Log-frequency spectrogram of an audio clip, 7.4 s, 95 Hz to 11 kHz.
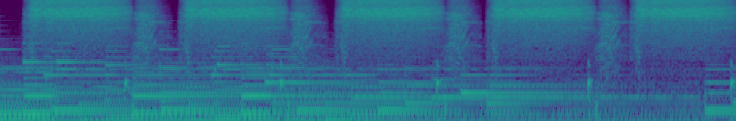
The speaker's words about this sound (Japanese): オッケー、セット完了。角度76度。 空気入れるよ。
